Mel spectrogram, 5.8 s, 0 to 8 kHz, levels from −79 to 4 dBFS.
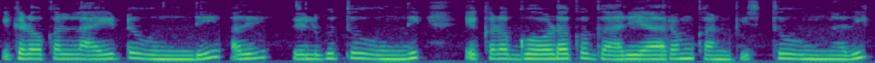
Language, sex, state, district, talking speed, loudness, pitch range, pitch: Telugu, female, Telangana, Mahabubabad, 125 wpm, -17 LUFS, 200-230 Hz, 220 Hz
